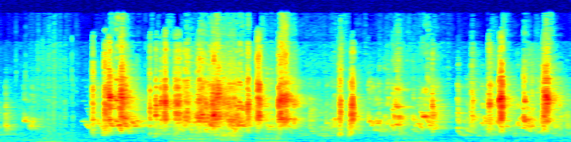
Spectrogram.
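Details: Chattering budgies give rapid, scratchy high-pitched chirps and squawks in overlapping bursts throughout, with short sharp notes standing out near the end.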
